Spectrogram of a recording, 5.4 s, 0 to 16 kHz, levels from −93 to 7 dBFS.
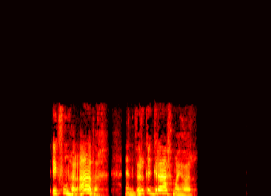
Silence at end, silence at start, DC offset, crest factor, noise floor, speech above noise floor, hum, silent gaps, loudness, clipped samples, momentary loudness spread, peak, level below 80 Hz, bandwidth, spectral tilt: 1.55 s; 1.05 s; under 0.1%; 18 dB; under -90 dBFS; over 73 dB; none; 2.44-2.49 s; -17 LUFS; under 0.1%; 15 LU; -2 dBFS; -64 dBFS; 7.6 kHz; -5.5 dB/octave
